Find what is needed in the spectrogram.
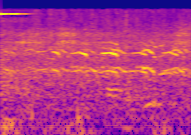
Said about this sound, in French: Ah, il y a des mouettes tu est à Paris.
